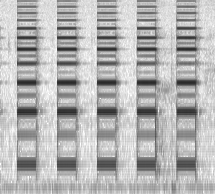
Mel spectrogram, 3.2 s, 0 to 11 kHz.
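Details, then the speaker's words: Dell Inspiron 15 5000 series (5552) laptop at boot gives repeating sets of seven evenly spaced mid-pitched beeps; backlight comes on but nothing else, Dell seven-beep code indicating CPU error. "seven beeps so it's repeating seven beeps the backlight goes on but nothing else happens meaning it's getting power to the screen something's happening so it's doing something now um what if you look it up what that seven beeps tells you uh is that there's a CPU error"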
